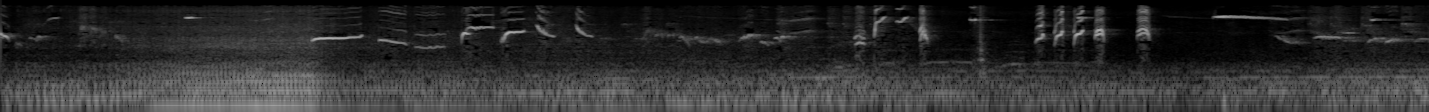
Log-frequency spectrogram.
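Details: Orange-headed thrush in ngecip, ngecit, ngeplong style, a lure for other birds to start singing; a soft low rumble first, then varied whistles, quick sharp ticks repeated in a run and a long falling whistle.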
